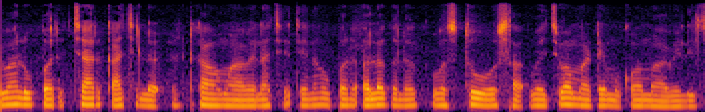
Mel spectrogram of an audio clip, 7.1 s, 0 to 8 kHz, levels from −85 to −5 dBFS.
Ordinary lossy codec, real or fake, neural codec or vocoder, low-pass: AAC, 48 kbps; real; none; 7.2 kHz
